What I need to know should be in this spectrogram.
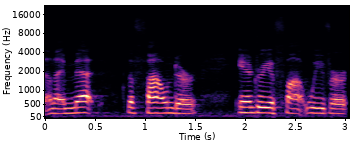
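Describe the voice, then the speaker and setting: Speaking fairly slowly in a normal speaking voice, a woman with an American accent keeps a medium pitch and fairly even intonation. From western Massachusetts (Chicopee). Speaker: retired teacher, program volunteer. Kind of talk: TV interview.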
